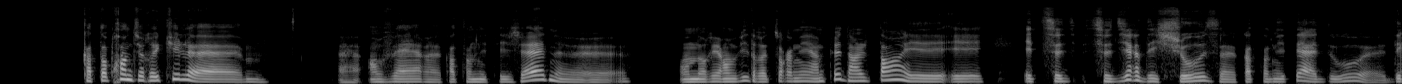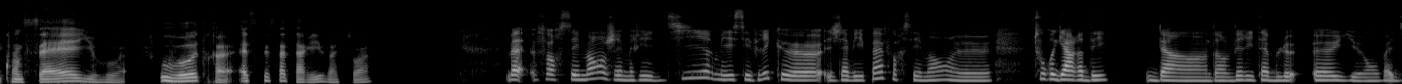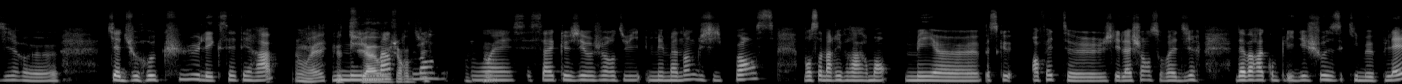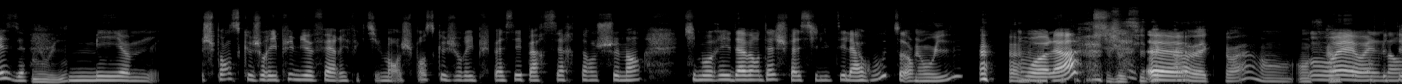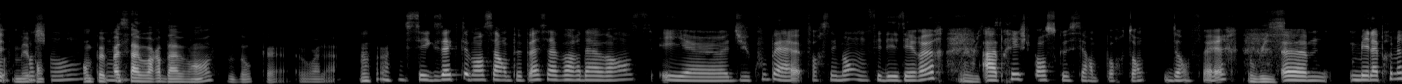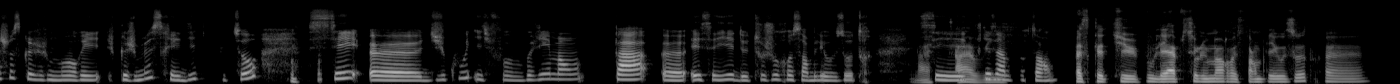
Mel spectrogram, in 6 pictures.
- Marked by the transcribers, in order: chuckle; other background noise; chuckle; chuckle
- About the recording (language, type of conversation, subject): French, podcast, Quel conseil donnerais-tu à ton moi adolescent ?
